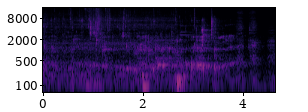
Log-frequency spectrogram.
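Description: Tap water runs steadily into a sink while someone washes their face, with splashing and shifting flow through the whole stretch and no talking.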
